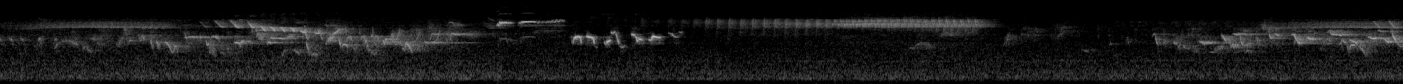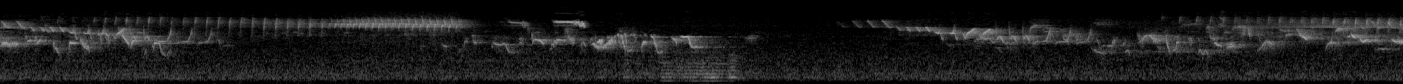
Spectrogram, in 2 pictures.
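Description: Birdsong ambience: bursts of many quick chirping calls every few seconds, over long stretches of a high, rapid trill, with one short lower-pitched call about three-quarters of the way through.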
